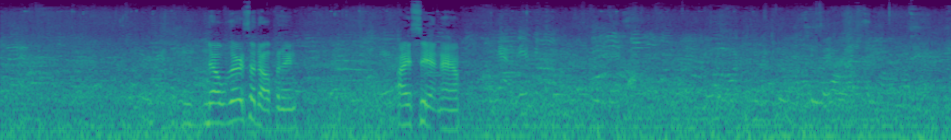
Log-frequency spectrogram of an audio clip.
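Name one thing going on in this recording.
A crowd of people chatters and murmurs outdoors.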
